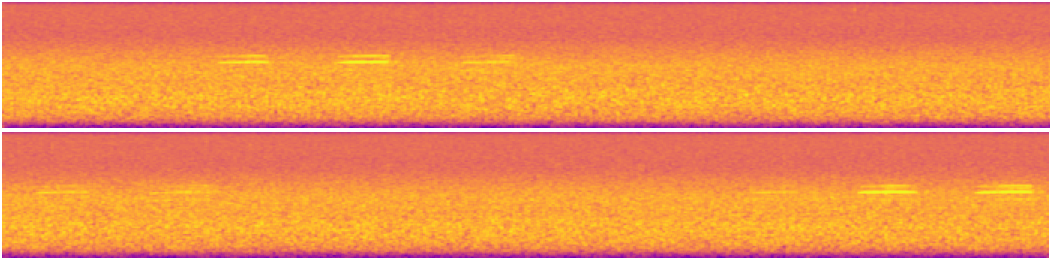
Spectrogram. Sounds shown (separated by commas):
Red-breasted Nuthatch song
